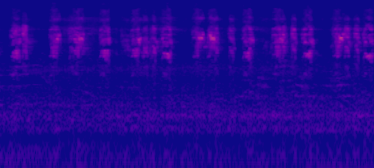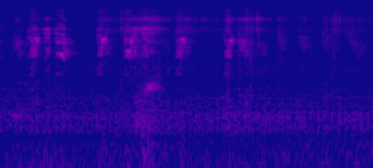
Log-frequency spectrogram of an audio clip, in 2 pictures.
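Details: Yellow-vented bulbul chicks in the nest crying for food: thin, hissy, high-pitched begging squeaks in quick bursts, repeated about every half-second, with one lower slurred note partway through.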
